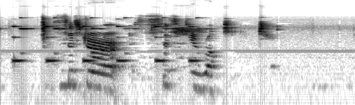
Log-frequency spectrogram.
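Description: Short electronic chimes and ticks play rapidly as a game selection spins.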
